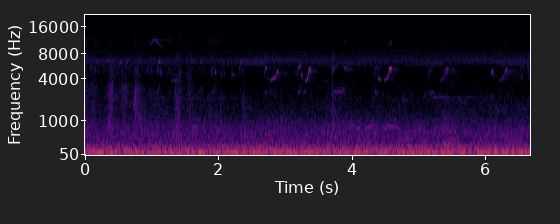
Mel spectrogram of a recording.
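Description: Small birds calling, a string of short hooked high chirps repeating every half second or so from a few seconds in, over a steady low outdoor rumble.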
